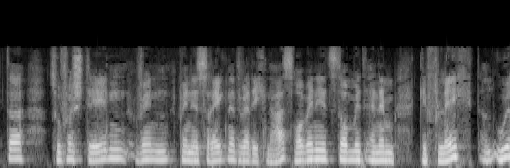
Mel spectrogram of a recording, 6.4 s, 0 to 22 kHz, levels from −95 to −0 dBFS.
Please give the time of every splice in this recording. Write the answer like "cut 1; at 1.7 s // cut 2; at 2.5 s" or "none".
cut 1; at 3.6 s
